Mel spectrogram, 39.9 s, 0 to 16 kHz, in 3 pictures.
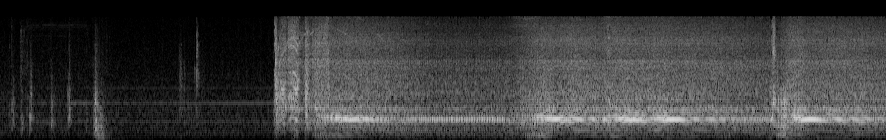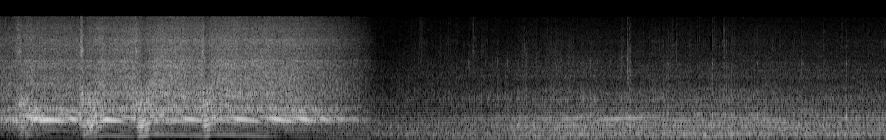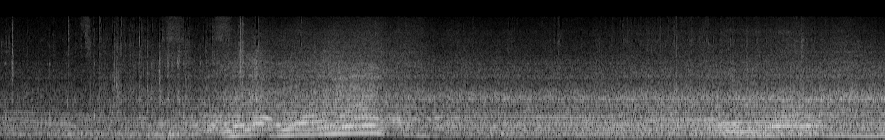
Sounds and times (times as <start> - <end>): Car: 0.0 - 39.8
Outside, rural or natural: 0.0 - 39.8.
